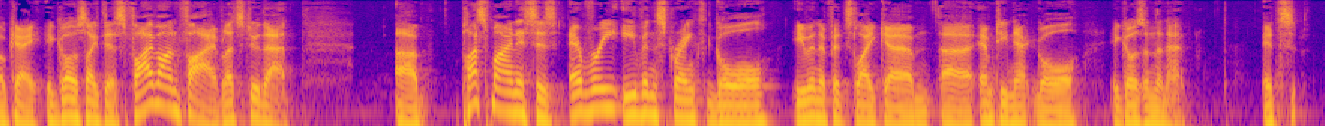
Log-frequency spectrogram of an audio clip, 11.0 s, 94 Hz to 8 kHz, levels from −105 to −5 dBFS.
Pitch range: 90-125 Hz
